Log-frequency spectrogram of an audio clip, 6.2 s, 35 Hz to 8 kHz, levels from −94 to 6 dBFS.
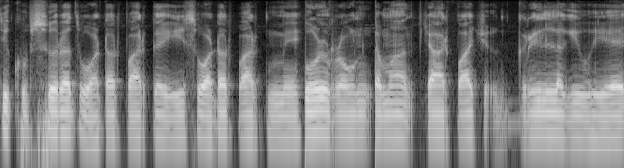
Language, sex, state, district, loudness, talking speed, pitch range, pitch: Hindi, male, Maharashtra, Pune, -17 LUFS, 155 wpm, 95-100 Hz, 100 Hz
